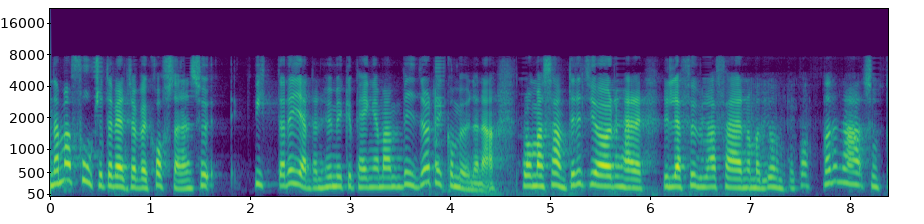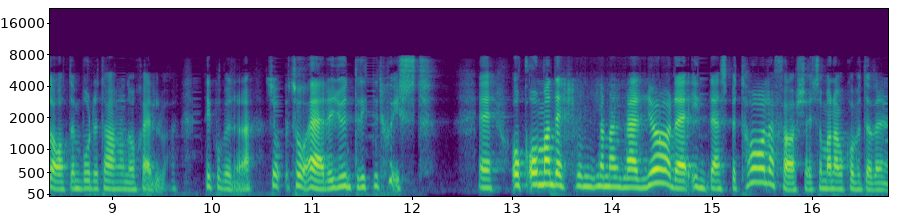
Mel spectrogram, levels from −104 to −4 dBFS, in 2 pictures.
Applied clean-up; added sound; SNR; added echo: neural mask model DeepFilterNet 3.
